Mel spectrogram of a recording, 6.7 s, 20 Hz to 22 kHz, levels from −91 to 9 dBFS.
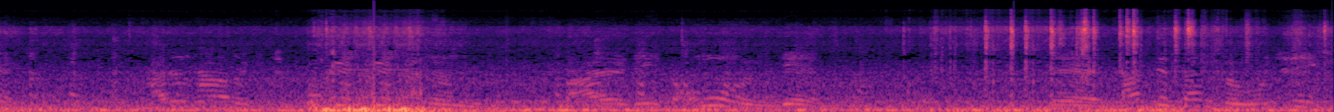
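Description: Everyday sound runs through heavy compression, most likely the low-delay AAC compression (AAC-ELD) used in video calls, at a rate that fits roughly 24 kbps. Short frames blur tonal detail, leaving a grainy, rough texture and a thin, synthetic top band; unlike steady background noise, this grain follows the sound itself. Overlapping chunks are heard at 1.88–2.08 s and again at 5.08–5.28 s, where 200 ms of audio plays twice, a stutter recurring at a spacing that points to 3-second processing chunks. This is a repeat rather than a gap, which separates it from a dropout.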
